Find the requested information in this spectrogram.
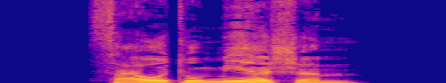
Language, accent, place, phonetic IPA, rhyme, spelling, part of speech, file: German, Germany, Berlin, [ˌzaːotoˈmeːɪʃm̩], -eːɪʃm̩, são-toméischem, adjective, De-são-toméischem.ogg
- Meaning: strong dative masculine/neuter singular of são-toméisch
